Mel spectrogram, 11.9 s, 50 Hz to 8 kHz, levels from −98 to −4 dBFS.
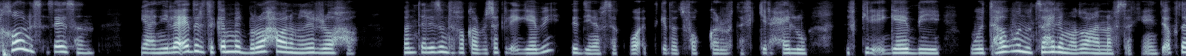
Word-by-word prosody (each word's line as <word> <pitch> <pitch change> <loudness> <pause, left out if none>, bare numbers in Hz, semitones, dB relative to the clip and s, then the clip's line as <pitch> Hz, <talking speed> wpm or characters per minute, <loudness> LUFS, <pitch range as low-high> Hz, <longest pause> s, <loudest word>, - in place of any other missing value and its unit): خالص 380 -6 +4
أساسًا، 245 -6 0 0.5
يعني 220 0 -1
لا 250 +1 +7
قادر 290 +4 +5
تكمل 275 +3 +4
براحة 270 +5 +4
ولا 250 -2 +5
من 220 -1 -1
غير 230 -1 0
راحة، 220 - -4 0.4
فأنت 245 +1 -2
لازم 250 +2 +2
تفكر 230 -3 -5
بشكل 225 +4 -9
إيجابي، 205 - -3
تدّي 195 -4 -3
نفسك 190 +1 -12
وقت 200 - -4
كده 195 -2 -8
تفكر، 195 0 -10
وتفكير 185 +2 -13
حلو، 205 -1 -2 0.4
تفكير 225 +1 -10
إيجابي، 210 -1 +1 0.3
وتهوِّن 260 +8 +2
وتسهِّل 260 +2 +2
الموضوع 215 -1 +1
على 195 - -2
نفسك، 190 -1 -8
يعني 185 - -9
دي - - -5
أكتر 255 - 0
220 Hz, 165 wpm, -24 LUFS, 200-255 Hz, 0.5 s, لا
